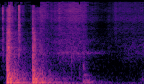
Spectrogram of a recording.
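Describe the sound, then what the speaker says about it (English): An HVAC unit's access door is worked loose and removed, giving two heavy hollow metal thunks close together near the start, then a softer knock and a brief rattle fading to quiet. "So we're going to have to take off this door"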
